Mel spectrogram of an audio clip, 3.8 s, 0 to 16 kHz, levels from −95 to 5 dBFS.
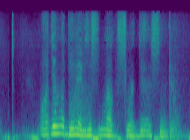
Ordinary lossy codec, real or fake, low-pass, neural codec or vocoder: MP3, 48 kbps; fake; 14.4 kHz; codec, 44.1 kHz, 0.9 kbps, DAC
